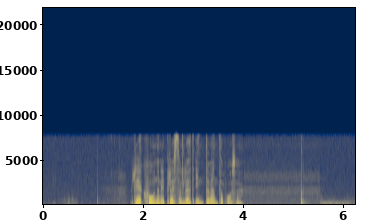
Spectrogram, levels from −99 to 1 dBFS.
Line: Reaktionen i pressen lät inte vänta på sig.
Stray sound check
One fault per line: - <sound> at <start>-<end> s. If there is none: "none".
- thud at 5.1-5.4 s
